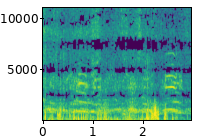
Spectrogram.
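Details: Common cranes in a large roost flight at Hortobagy National Park on 2 November 2016, in autumn, with tens of thousands present; a dense, continuous chorus of overlapping honking, trumpeting calls over a low rumbling background.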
